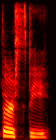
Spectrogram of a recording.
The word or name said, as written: thirsty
